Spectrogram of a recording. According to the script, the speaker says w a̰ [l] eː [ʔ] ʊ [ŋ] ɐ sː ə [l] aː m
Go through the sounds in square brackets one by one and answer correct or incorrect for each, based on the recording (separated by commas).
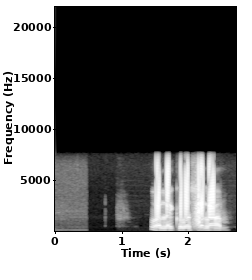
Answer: correct, incorrect, incorrect, correct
